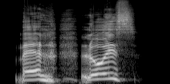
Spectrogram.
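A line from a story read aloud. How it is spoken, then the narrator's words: Bellowing. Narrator (German): brüllte er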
